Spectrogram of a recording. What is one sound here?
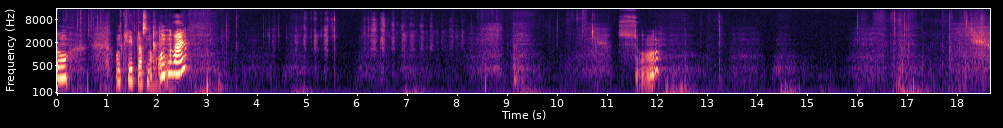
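Card paper rustles and taps as hands press it down.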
